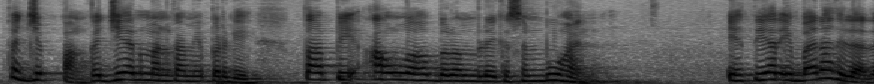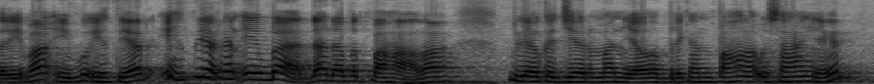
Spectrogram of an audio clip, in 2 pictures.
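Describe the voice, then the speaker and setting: A male preacher and healing trainer telling animated stories to a live training audience, addressing listeners directly and often breaking into devout exclamations. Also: high voice, normal speed. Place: indoor training session with an audience.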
